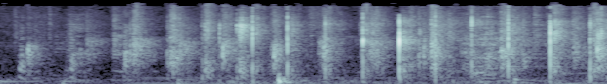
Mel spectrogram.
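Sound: audience clapping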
